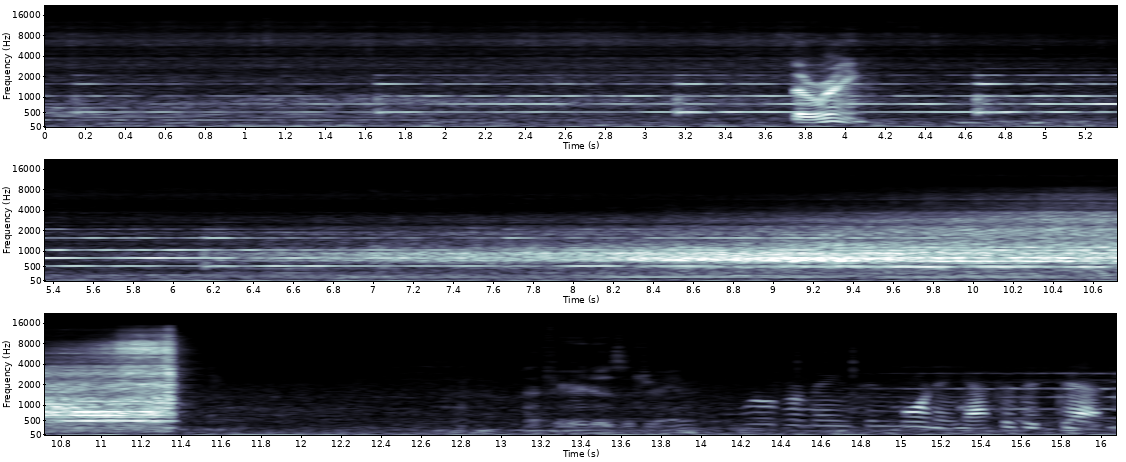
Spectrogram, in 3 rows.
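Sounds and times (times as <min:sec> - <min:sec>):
sustained music tones: 0:00.0 - 0:11.4
rush of noise: 0:00.0 - 0:11.5.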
